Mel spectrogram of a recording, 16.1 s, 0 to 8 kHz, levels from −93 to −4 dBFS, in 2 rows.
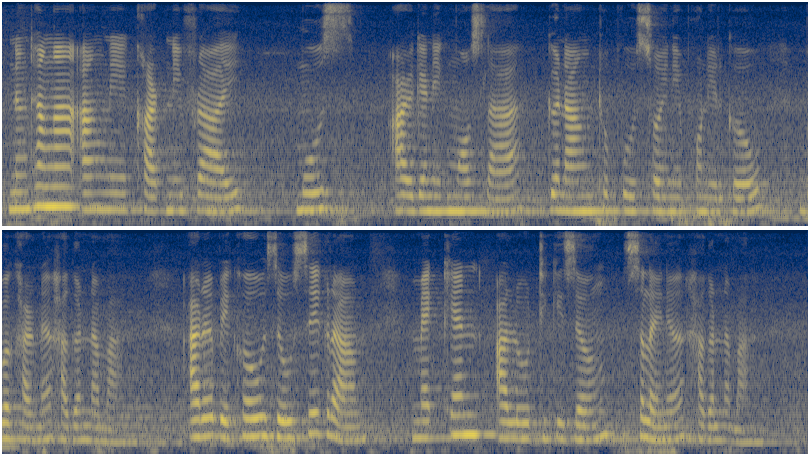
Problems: constant background noise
